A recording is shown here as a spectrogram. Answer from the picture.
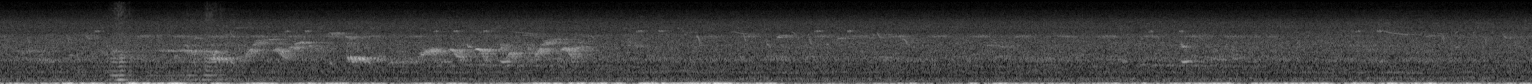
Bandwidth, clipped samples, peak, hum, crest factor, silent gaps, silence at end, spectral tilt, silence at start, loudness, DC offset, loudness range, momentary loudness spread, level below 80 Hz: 16 kHz; under 0.1%; -4 dBFS; none; 14 dB; none; 0 s; -2 dB/octave; 0 s; -30 LUFS; under 0.1%; 5 LU; 7 LU; -26 dBFS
